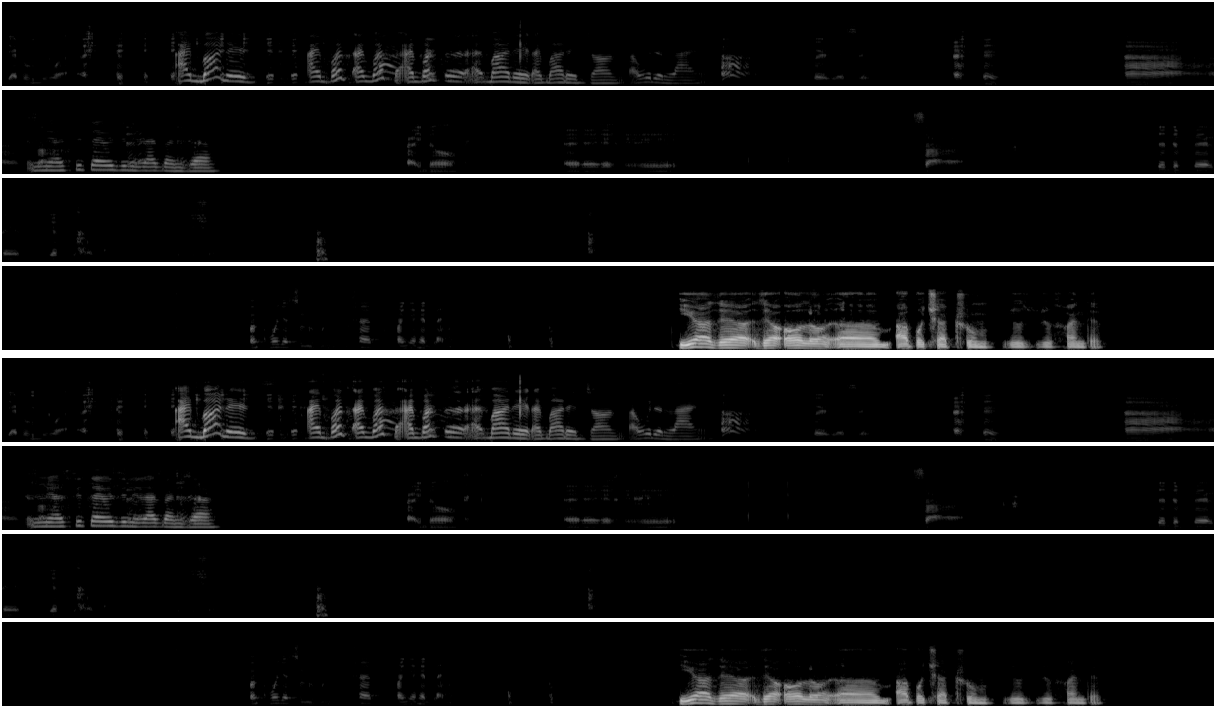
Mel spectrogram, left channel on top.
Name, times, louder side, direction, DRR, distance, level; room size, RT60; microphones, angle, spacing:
voice 1, 0.0-1.8 2.4-3.0 3.4-3.5 3.8-4.4 7.2-7.5 8.1-8.7 9.5-10.0 10.4-10.5 11.2-12.8 13.4-13.6 16.2-16.7 17.7-18.9 21.2-21.7 23.7-24.4 24.7-25.2 26.1-26.3 27.4-27.5 30.1-30.2 38.8-41.0, left 1 dB, 5° left, 6.7 m, -55 dB
voice 2, 1.7-2.5 3.1-6.9 12.4-14.3, right 6 dB, 45° right, 0.6 m, -39 dB
voice 3, 43.1-47.4, left 5 dB, 85° left, 0.6 m, -24 dB
head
